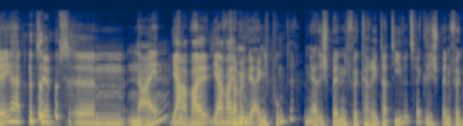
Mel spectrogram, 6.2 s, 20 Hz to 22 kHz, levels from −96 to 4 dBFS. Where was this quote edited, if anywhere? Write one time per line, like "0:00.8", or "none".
0:02.3
0:04.1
